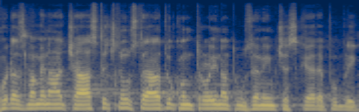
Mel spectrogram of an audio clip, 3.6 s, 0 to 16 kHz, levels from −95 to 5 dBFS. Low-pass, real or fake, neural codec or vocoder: 14.4 kHz; fake; codec, 44.1 kHz, 7.8 kbps, DAC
